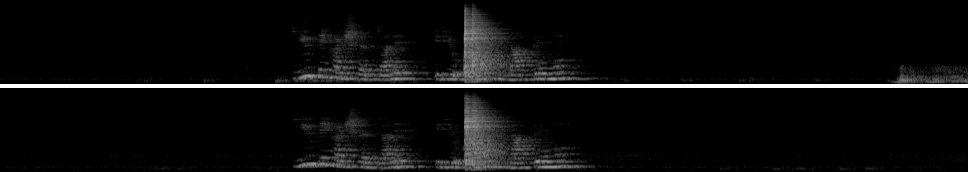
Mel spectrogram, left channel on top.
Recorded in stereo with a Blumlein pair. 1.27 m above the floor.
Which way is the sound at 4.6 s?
30° left.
